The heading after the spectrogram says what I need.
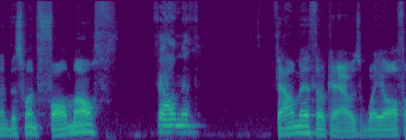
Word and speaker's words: Falmouth: They play against, so this is a Massachusetts school where I don't really know the pronunciation of this one. Falmouth.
